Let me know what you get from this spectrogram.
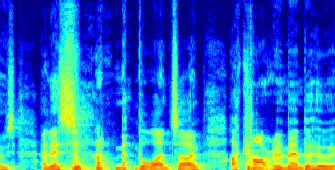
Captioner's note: chuckles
